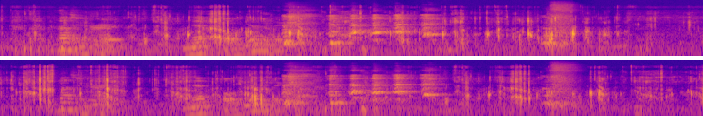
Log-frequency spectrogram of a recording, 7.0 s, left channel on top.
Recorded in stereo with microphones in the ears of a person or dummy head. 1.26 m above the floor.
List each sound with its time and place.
0.5 s a man speaking: 30° left (ahead or behind), 1.2 m; by 3.3 s 75° right (ahead or behind), 0.8 m
2.8 s a giggle: 10° left (ahead or behind), 1.3 m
